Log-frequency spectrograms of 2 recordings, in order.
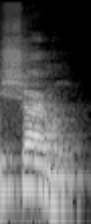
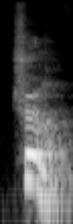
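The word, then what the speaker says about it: Scheuermann: perigoso que a gente chama de doença de charman charman eu não sei se é essa pronúncia mesmo schurman Desculpa doença de schurman certo a pronúncia correta é doença de chama bom nós temos as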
